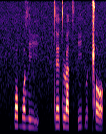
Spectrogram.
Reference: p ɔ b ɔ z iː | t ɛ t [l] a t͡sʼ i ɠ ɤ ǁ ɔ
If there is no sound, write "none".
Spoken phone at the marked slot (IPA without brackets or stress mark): ɹ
